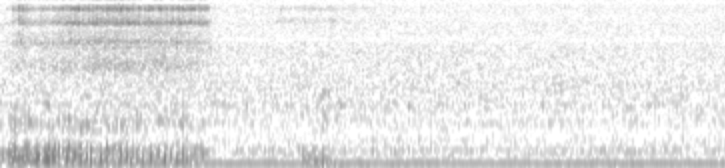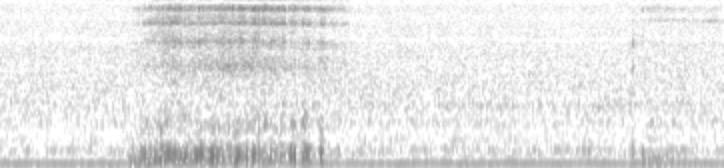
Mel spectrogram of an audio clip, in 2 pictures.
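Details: Kaya Boo, a sleeping dog, snoring indoors: two long rasping, rumbling inhalations about five seconds apart, each lasting over a second, with a faint breath between and a steady low hum underneath.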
